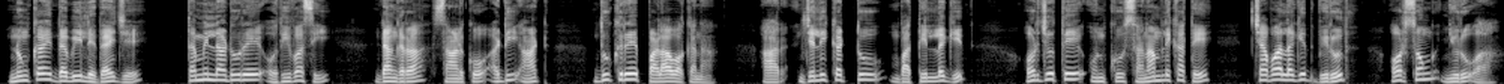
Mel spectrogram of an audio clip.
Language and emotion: Santali, neutral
